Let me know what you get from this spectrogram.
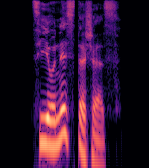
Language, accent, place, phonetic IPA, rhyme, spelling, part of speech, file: German, Germany, Berlin, [t͡sioˈnɪstɪʃəs], -ɪstɪʃəs, zionistisches, adjective, De-zionistisches.ogg
- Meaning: strong/mixed nominative/accusative neuter singular of zionistisch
